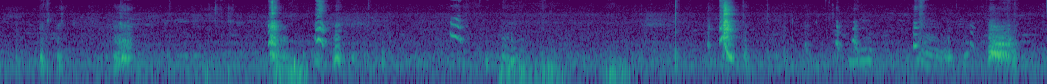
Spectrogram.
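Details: Pug/Dachshund mix puppies, three and a half weeks old, giving soft, scattered whimpers and small grunts at irregular intervals, with a few sharp rustling or clicking bursts between them in a quiet setting.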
